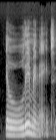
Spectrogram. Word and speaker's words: eliminate: eliminate eliminate ham turkey eliminate and the stress is on l as l eliminate this is a verb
